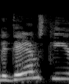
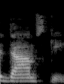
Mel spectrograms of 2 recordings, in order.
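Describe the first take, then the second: First: Adamski with "dam" in the middle; first pronunciation offered. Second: Adamski with "dom" in the middle; second pronunciation offered. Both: Shown as a demonstration. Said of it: "Is it Adamski or Adamski?".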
